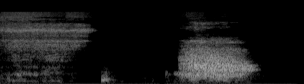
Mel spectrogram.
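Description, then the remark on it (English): A slow, audible inhale through the nose as the hands move up along the torso to the chest, followed after a short pause by a longer, louder exhale as the fists push out in front, during a breathing exercise with no talking. “Inhale and slowly move your hands up along the sides of your torso until you arrive at your chest. Then push your fists out in front of you as you exhale.”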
